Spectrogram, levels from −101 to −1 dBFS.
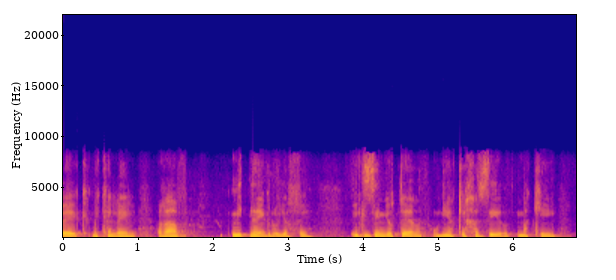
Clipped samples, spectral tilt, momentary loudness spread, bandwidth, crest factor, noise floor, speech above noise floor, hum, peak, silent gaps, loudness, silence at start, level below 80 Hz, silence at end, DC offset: under 0.1%; -7 dB/octave; 9 LU; 8.6 kHz; 16 dB; -48 dBFS; 26 dB; none; -6 dBFS; none; -22 LUFS; 0 s; -56 dBFS; 0.2 s; under 0.1%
